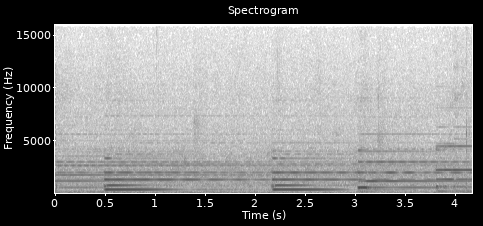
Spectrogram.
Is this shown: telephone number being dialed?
no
